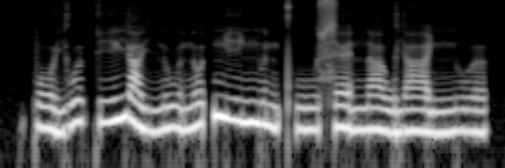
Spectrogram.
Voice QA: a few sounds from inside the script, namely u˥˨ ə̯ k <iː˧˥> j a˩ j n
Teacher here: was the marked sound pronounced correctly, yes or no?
yes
